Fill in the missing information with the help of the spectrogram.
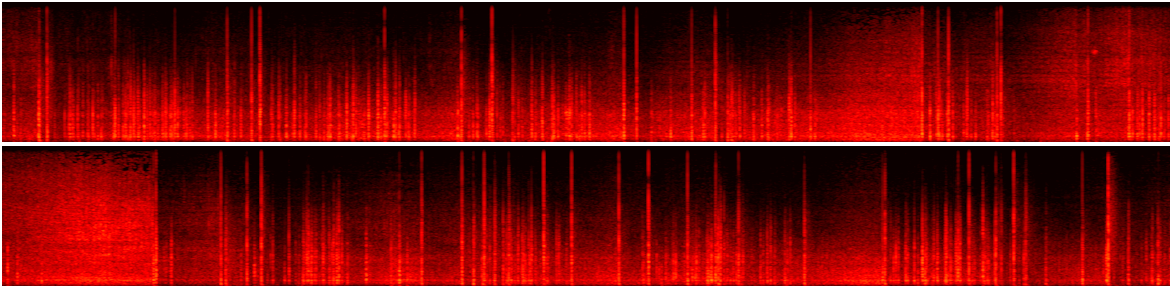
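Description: Aerial fireworks display: a dense, continuous barrage of shell bursts with many sharp bangs and crackling. A hissing stretch near the middle cuts off suddenly.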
